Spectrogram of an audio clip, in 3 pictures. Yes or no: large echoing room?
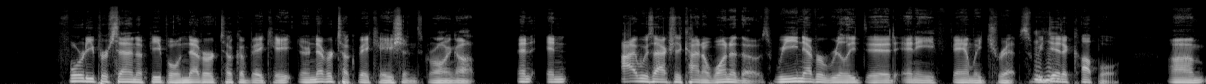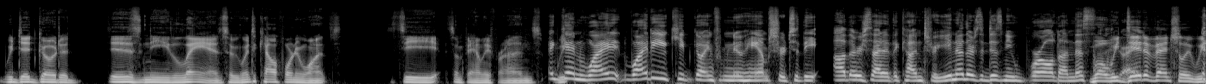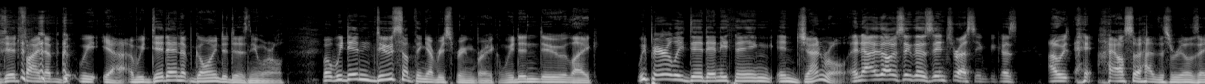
no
